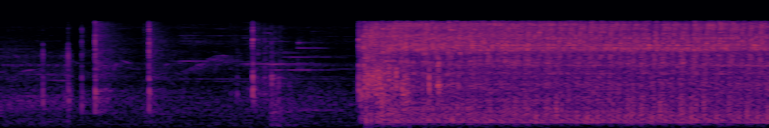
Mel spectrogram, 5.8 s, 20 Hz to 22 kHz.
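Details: Husqvarna 325P4 pole saw, two-stroke, after repairing the ignition fault behind its severe miss and intermittent no-start (taped and sleeved): snaps to life after a few pulls, steady even high-pitched buzz, no misfires or stumbles.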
